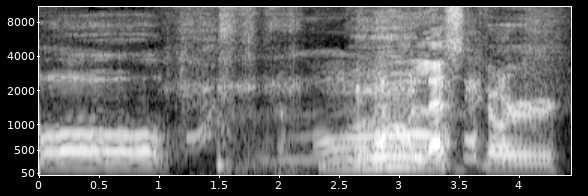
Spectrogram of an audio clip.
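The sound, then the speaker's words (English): A cow moos in long, drawn-out, low bellows, several in a row, loud, with no other sound between them. “Oh, and the cow.”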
